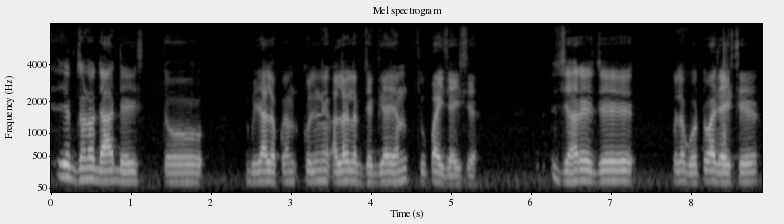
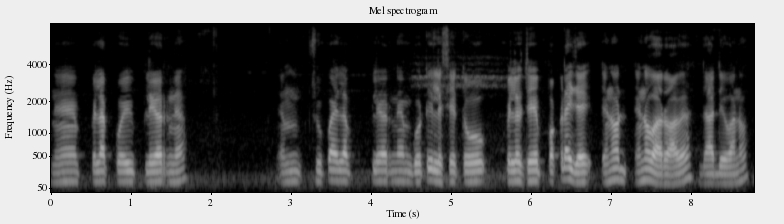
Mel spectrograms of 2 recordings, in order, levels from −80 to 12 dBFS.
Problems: none marked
